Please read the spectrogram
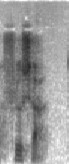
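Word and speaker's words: Fluxà: Fluchard? – Genau, Fluchard.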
